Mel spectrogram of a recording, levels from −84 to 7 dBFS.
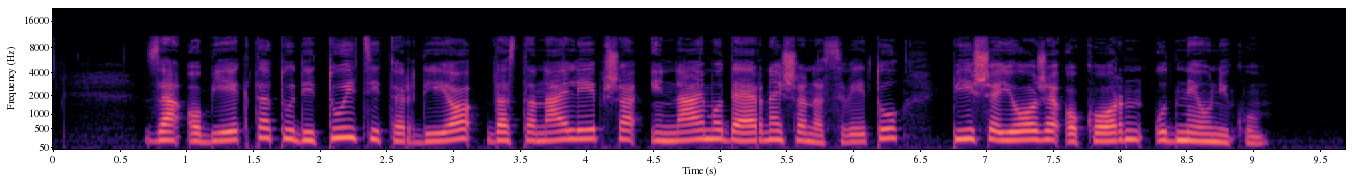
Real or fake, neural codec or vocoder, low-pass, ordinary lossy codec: real; none; 10.8 kHz; none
